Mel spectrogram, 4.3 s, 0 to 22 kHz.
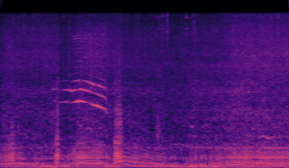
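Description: Yamaha Ténéré 700's parallel-twin engine running steadily at low speed. About a second in there is a brief high-pitched cry that falls in pitch.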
